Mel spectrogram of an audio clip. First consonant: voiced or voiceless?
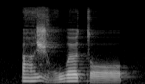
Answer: voiced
